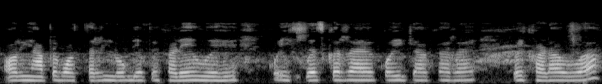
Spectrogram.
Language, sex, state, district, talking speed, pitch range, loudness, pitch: Hindi, male, Rajasthan, Jaipur, 240 wpm, 185-195 Hz, -18 LUFS, 190 Hz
